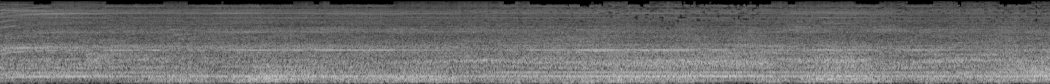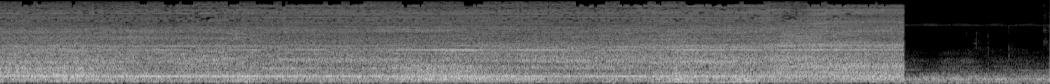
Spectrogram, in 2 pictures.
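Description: A loud, steady air blower roars continuously while clearing out a Hayward H400FDN pool heater being disassembled for heat exchanger repair, cutting off abruptly near the end.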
